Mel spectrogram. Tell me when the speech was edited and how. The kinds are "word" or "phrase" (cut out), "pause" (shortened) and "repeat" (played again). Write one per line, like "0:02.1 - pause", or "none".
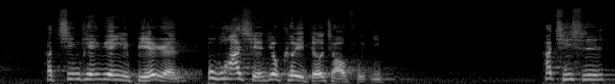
0:02.0 - pause

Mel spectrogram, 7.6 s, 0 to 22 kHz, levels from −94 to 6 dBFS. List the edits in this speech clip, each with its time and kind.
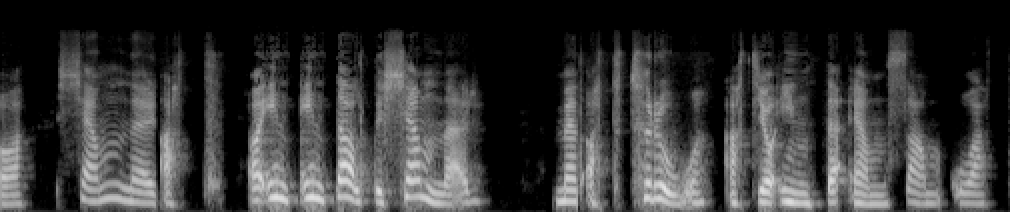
0:01.2 - word
0:01.7 - pause
0:02.2 - repeat
0:04.3 - phrase
0:05.4 - pause
0:06.3 - word

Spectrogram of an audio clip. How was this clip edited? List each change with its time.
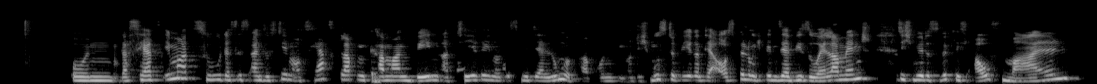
0:01.2 - word
0:01.6 - word
0:09.0 - word

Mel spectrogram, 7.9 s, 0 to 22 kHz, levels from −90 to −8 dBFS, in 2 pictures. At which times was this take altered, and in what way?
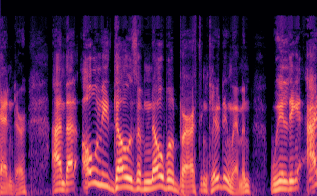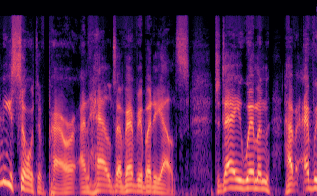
0:05.4 - phrase

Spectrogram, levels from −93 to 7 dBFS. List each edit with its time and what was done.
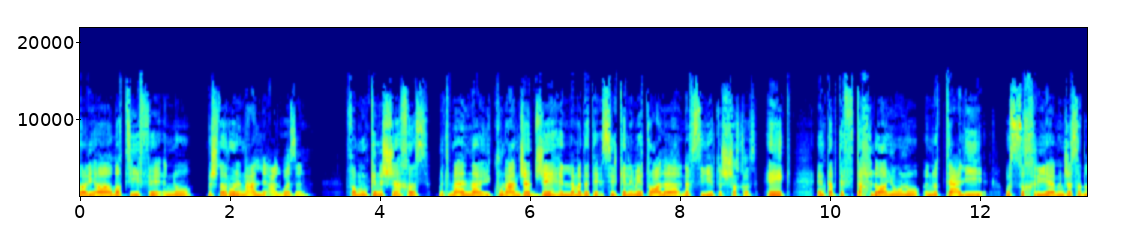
none

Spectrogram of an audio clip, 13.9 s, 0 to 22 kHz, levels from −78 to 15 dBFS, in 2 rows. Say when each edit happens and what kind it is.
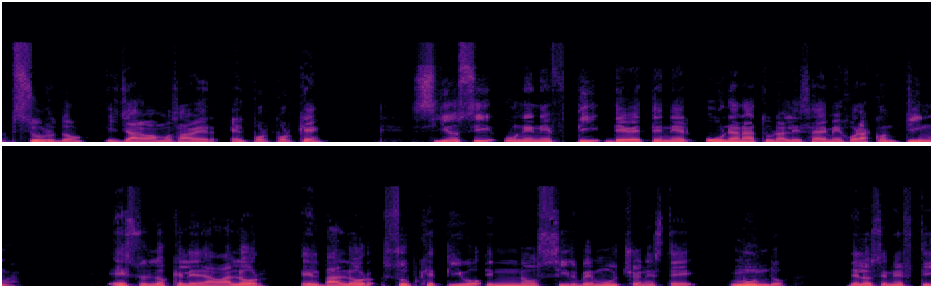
0:02.0 - repeat
0:10.6 - word

